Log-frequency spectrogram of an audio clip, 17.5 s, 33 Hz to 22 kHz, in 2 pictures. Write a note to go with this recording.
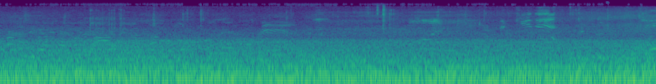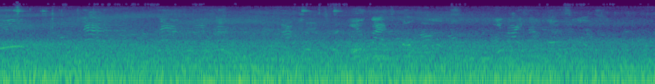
A recording made around the perimeter of an athletic field. Children can be heard at a nearby playground, and sounds from a baseball game in the opposite field carry over into the recording. Two people rode through the connecting street on all-terrain quads, causing a large spike in the recording level. My microphone placement wasn't as exact as I thought it was and most of the activity is heard from the left side, but this resulted in the unintentional effect of hearing the expansive reverb/echo present in this area in the right channel. [Tascam Dr-100mkiii w/ Primo EM-272 onmi mics]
